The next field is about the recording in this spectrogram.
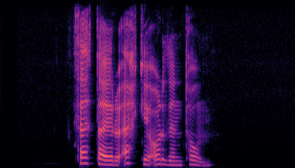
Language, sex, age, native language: Icelandic, female, 40-49, Icelandic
